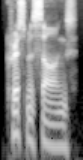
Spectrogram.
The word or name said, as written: Christmas songs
